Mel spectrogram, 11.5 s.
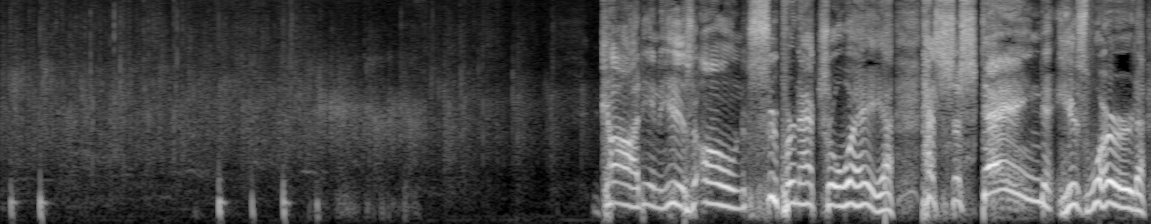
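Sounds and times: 
group clapping hands: 0:00.0 - 0:06.2
speech: 0:06.0 - 0:11.4.

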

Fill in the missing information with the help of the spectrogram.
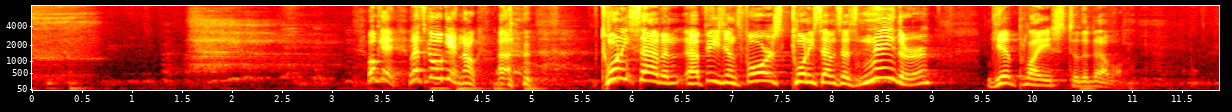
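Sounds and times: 
preacher taking a deep breath mid-sermon: 0:00.0 - 0:00.8, 0:01.5 - 0:03.3, 0:09.1 - 0:09.6
laughter: 0:01.4 - 0:05.4
speech: 0:03.4 - 0:11.0.

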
